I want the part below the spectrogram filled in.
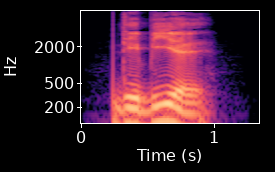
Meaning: slightly mentally challenged; slightly retarded; moron
- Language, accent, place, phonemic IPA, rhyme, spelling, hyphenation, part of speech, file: German, Germany, Berlin, /deˈbiːl/, -iːl, debil, de‧bil, adjective, De-debil.ogg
